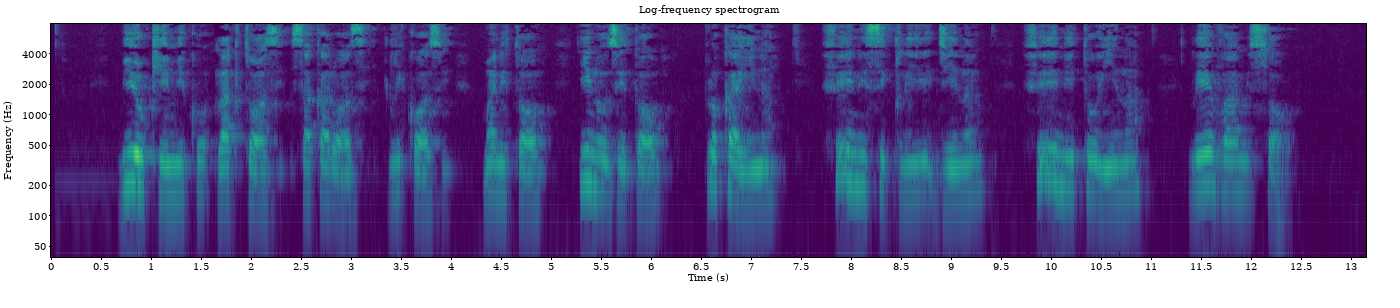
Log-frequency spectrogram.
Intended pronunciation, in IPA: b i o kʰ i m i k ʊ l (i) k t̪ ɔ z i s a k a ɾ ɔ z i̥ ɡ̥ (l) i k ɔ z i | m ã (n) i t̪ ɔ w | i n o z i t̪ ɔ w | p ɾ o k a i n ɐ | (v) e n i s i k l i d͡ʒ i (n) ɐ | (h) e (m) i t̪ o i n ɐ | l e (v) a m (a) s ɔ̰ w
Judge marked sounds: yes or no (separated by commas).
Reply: no, yes, yes, no, yes, no, no, yes, no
